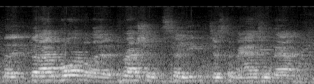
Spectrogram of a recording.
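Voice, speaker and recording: A young man doing stand-up comedy in a restaurant, rambling and halting with many fillers, and acting out a stoned, forgetful waiter. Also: high voice. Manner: acts out a stoned, scatterbrained waiter. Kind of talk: open-mic stand-up comedy. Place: Mexican restaurant with a live crowd. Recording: very echoey room, distant mic, crowd noise.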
